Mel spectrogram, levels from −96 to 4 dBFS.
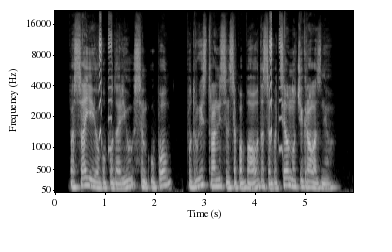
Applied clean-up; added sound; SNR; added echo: none; Squeak; 7 dB; none.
